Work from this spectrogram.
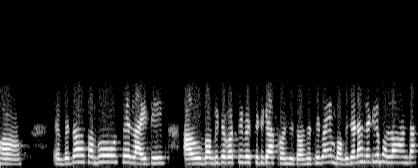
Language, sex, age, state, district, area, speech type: Odia, female, 18-30, Odisha, Nayagarh, rural, conversation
